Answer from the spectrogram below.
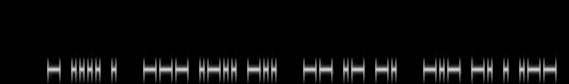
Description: Morse code, heard as a keyed tone, about 30 wpm, 700 Hz. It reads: THE OLD MAN KNEW
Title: Sentences from Top 1000 Words - Review Part 6 - 30wpm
